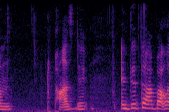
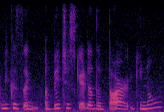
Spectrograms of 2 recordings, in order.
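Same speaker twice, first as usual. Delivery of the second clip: ordinary talk, nothing marked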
